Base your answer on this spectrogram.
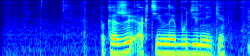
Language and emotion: Russian, neutral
